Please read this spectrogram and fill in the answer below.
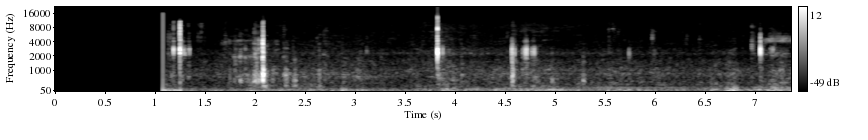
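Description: Outdoor parking-lot ambience after about a second of silence: a low steady rumble with a few sharp clicks and taps from walking with a handheld camera.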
